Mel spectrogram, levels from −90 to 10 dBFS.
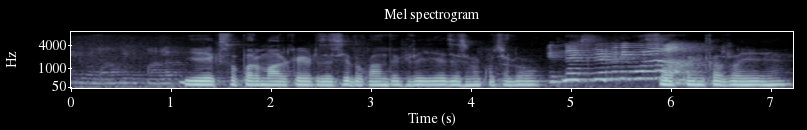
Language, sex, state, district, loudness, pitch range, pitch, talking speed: Hindi, male, Rajasthan, Jaipur, -16 LUFS, 135-190 Hz, 140 Hz, 135 wpm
